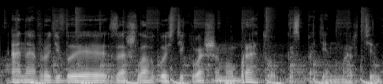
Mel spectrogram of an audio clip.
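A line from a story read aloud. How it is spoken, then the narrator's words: Quiet reply. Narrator (Russian): тихо ответил Роджер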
